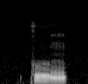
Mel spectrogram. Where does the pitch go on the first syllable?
low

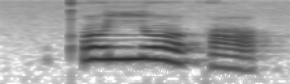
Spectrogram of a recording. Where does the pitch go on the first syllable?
high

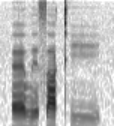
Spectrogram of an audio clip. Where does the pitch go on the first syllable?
rising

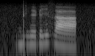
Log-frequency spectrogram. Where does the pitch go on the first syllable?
low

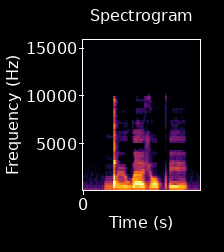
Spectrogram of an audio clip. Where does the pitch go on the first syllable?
rising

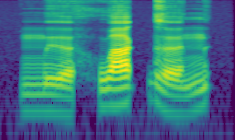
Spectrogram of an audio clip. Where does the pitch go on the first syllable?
low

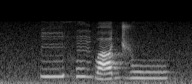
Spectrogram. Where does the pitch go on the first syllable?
high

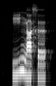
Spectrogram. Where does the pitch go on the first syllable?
rising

